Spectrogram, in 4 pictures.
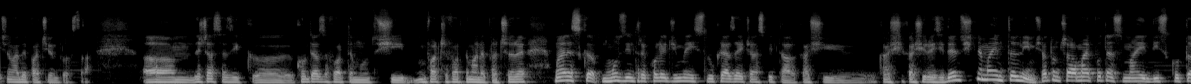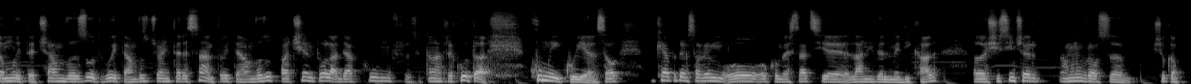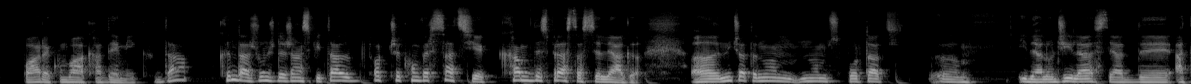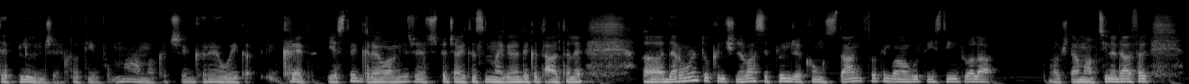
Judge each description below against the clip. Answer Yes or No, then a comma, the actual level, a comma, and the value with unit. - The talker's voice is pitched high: No, low, 125 Hz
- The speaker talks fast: Yes, fast, 195 wpm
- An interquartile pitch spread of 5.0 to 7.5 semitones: Yes, average, 5.3 semitones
